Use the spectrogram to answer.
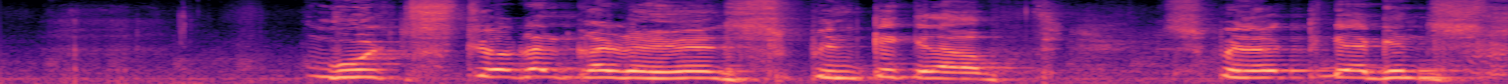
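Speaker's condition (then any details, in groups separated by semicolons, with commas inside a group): Cerebral palsy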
